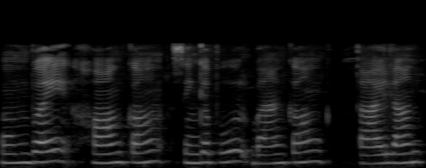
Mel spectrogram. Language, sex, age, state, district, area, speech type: Tamil, female, 30-45, Tamil Nadu, Viluppuram, urban, spontaneous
